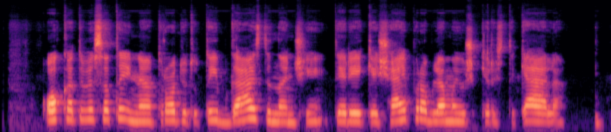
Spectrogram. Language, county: Lithuanian, Klaipėda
